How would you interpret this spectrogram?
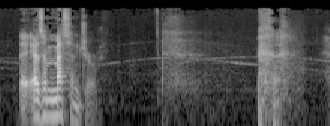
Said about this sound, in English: Calder was asking me the other day, why are there always sirens when you're talking, Adamus? You shouldn't ask those questions, Calder, because look what you get.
